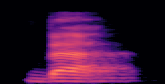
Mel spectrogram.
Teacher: Huruf ba kan tidak tertutup rapat ketika diucapkan ba, ya. Ba. Dia cuma tertutup sebentar doang.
